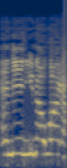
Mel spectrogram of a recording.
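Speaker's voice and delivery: ordinary delivery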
